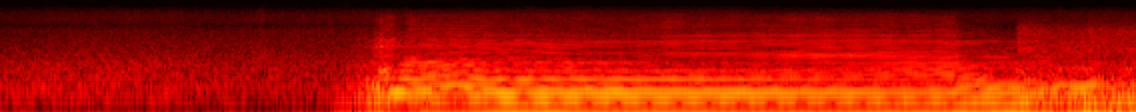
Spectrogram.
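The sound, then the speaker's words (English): A steady rush of ocean surf washing ashore, then a loud, deep ship's horn blasts over it for several seconds. No one speaks. “Making waves.”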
